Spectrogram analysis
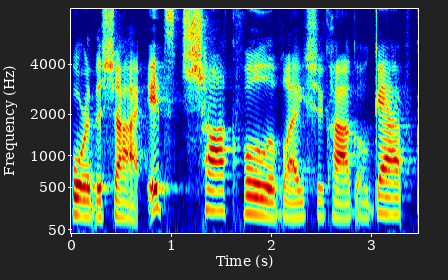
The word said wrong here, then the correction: gaffers: or I always say this name wrong, G-A-F-F-E-R, gaffers.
